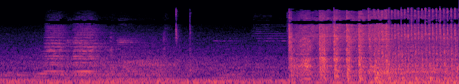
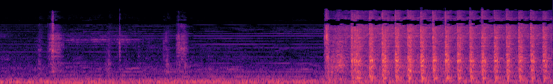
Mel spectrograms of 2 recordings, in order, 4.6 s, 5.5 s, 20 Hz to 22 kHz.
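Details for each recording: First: Toyota Etios diesel after misfuelling, all four injectors serviced and refitted, air bled: engine fires after a brief crank and runs evenly, back leakage now much reduced, starting normally. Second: Toyota Etios diesel, petrol wrongly filled, tank drained and diesel filter assembly replaced: steady starter cranking that never catches; long crank caused by heavy back leakage from injectors 1 and 4 seen with return pipes removed.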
